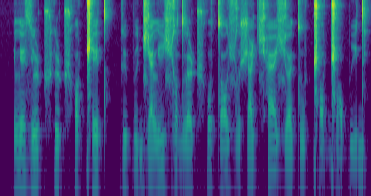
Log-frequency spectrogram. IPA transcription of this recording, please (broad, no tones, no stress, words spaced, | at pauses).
lezy ʈ͡ʂʰyʈ͡ʂʰɔǁet kːypʉd͡ʑæli ʑɔdlœʈ͡ʂʰotɔ ʑoʃɑt͡ɕʰæ ʑœ tu ǁɔɡ͡ǁɔ pid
